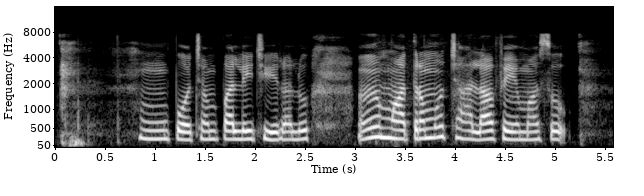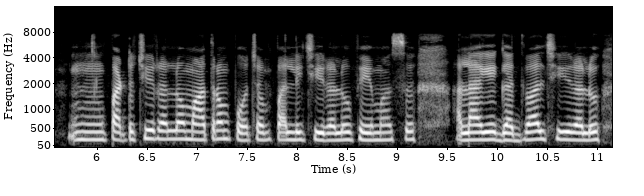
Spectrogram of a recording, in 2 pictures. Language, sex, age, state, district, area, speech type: Telugu, female, 18-30, Telangana, Vikarabad, urban, spontaneous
